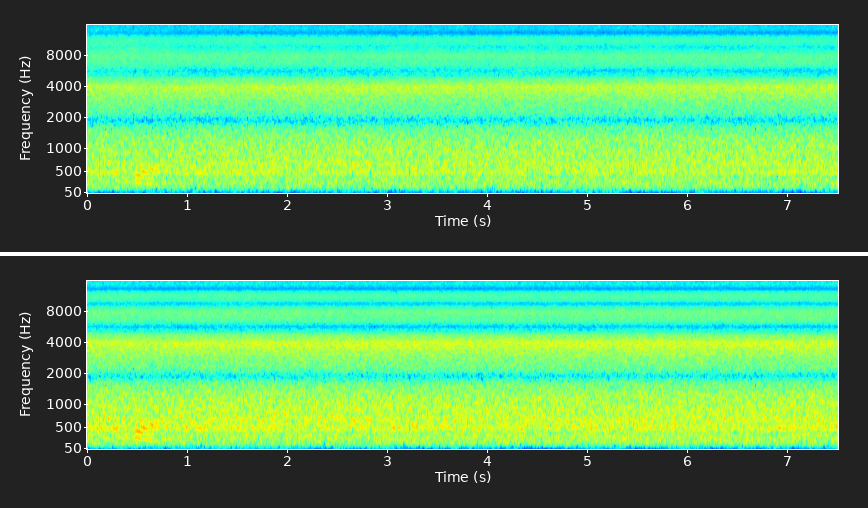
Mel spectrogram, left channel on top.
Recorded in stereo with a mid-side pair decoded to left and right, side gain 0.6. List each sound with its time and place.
0.0 s running water: 10° right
